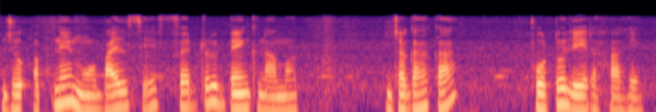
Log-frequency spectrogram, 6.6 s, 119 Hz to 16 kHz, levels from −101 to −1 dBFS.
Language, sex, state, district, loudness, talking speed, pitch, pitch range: Hindi, male, West Bengal, Alipurduar, -18 LUFS, 120 wpm, 135 Hz, 125-165 Hz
